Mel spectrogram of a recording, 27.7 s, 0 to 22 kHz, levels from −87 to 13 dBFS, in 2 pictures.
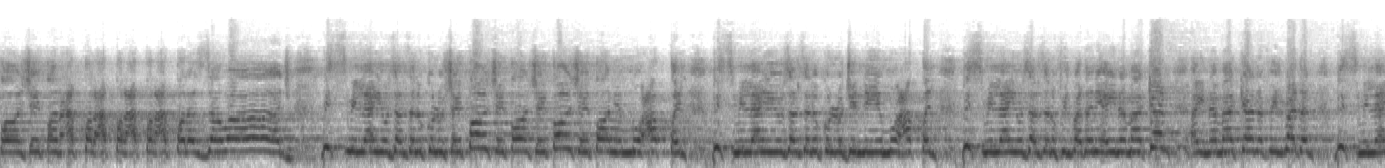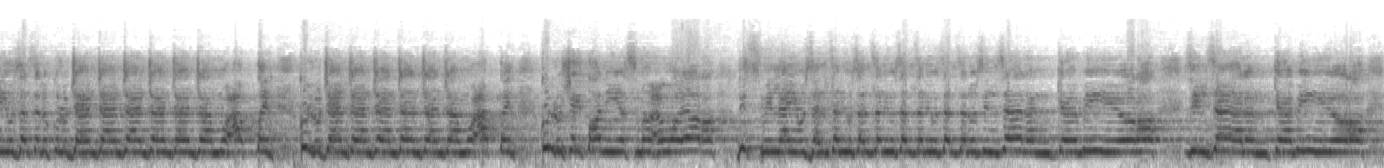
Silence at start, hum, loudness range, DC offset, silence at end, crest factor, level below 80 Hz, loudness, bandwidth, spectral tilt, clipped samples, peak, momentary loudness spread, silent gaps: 0 s; none; 1 LU; under 0.1%; 0 s; 12 dB; -58 dBFS; -18 LUFS; 9.4 kHz; -4 dB/octave; under 0.1%; -6 dBFS; 4 LU; none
